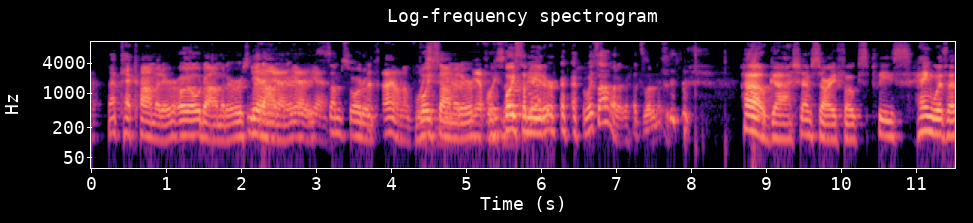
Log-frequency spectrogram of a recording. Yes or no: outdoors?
no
